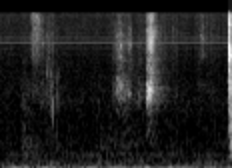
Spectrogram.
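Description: Paper pages of a small paperback guidebook being thumbed and turned: a few short, soft rustles about half a second and about one and a half seconds in.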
